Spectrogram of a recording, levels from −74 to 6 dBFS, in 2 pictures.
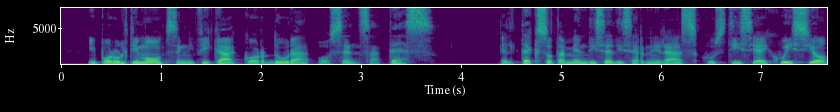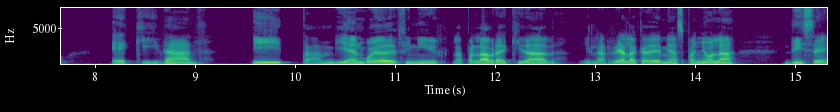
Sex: male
